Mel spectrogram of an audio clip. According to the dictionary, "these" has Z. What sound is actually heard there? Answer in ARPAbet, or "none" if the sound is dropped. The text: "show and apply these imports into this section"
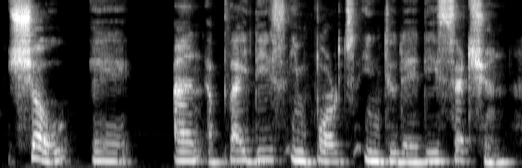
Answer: S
